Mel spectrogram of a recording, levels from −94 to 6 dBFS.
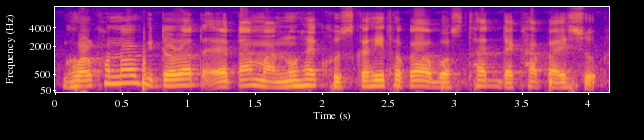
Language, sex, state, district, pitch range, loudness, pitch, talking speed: Assamese, male, Assam, Kamrup Metropolitan, 135-160 Hz, -16 LUFS, 150 Hz, 130 wpm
